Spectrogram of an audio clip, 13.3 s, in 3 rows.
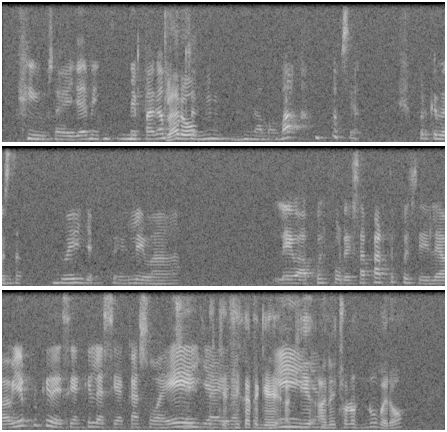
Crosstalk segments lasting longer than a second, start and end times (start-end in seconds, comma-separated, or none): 10.6-12.1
